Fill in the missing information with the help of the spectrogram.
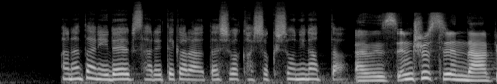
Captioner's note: speaks Japanese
